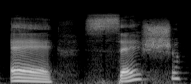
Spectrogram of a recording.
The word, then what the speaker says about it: sèche: Un sèche. So this one is a bit tricky. So remember, we've got this accent grave here, so it's really open. Sèche, okay, sèche, and then cheveux.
